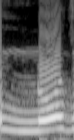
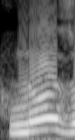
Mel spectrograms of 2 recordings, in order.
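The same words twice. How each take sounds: First: नोज ending in a hard j; wrong j ending. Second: नोज ending in a buzzing z, like nose; correct z ending. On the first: (नोज के अंत में ज, ग़लत) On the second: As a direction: end नोज on a clear z. (नोज के अंत में ज़, सही) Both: Shown as a demonstration. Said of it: "जैसे नोज नहीं होता है".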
